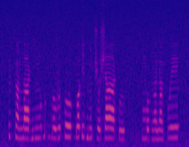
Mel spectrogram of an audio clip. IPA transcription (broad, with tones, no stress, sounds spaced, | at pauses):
ɨ˧ k ã˨ n aː˨ ɡ ĩ˨ ŋ o˨˦ ɡʷ i˧ ɡ͡b o˨ v ə˦ p oː˦ ɡ͡b ɔ˦ ɗ i˧ b ĩ˨ t͡ʃ o˨ ʃ aː˦˨ k͡p u˨ | m o˨ ɡ ã˨ j ã˨ kʷ eː˦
